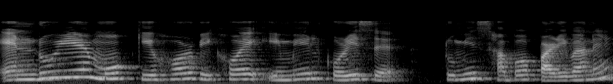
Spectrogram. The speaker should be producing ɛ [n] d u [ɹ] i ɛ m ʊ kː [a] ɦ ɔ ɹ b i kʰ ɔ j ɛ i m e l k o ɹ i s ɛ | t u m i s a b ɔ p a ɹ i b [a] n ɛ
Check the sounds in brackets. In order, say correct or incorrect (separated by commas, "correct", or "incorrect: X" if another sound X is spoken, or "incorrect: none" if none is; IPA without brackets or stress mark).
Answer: correct, correct, incorrect: i, correct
